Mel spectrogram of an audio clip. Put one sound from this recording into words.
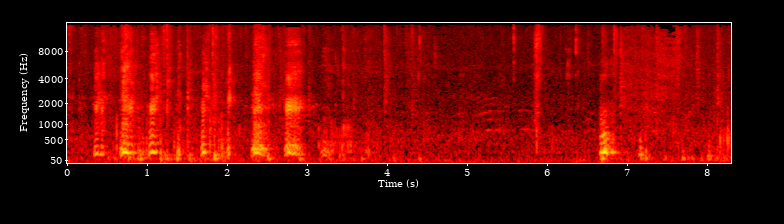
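A puppy growls playfully close by.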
